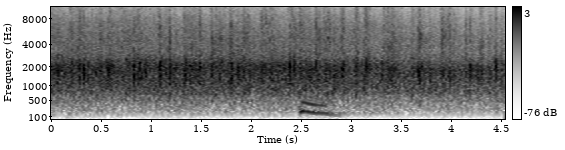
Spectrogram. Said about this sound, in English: So let's give another round of applause to our host here today.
